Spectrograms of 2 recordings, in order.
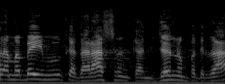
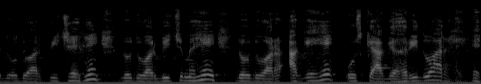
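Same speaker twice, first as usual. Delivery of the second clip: mock hostess voice; 5 semitones lower, 6 dB quieter than usual. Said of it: "પછી બહાર નીકળી કે".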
